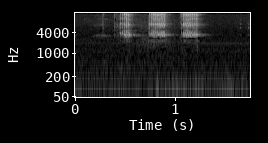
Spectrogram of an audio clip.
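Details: Fighting crickets produce three crisp, high-pitched chirps spaced about a third of a second apart over quiet background.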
